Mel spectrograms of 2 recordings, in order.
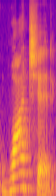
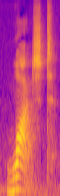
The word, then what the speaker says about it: watched: Por exemplo, esse primeiro verbo aqui, muita gente fala watched, com duas sílabas, mas a pronúncia certa é watched. Watched. Uma sílaba só com som de T no final.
